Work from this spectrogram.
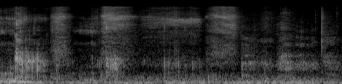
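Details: French Bulldog at playtime, recorded close up indoors in a small room: low rumbling growls and snorting breaths, broken by repeated broadband scuffing and chewing bursts as it plays.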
